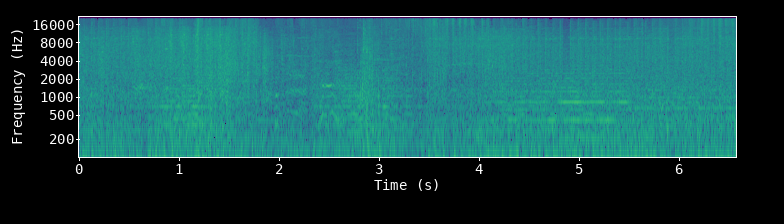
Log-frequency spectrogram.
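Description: Continuous rapid gunfire in the Gears 5 video game on Xbox One, dense and loud bursts blending with explosions and mechanical clatter throughout, with no break in the noise.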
